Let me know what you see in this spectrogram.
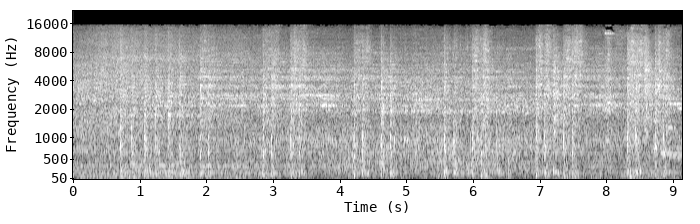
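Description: Container freight train hauled by an EF210 electric locomotive passing through without stopping: a continuous rumble of steel wheels on rail, with the irregular click-clack of the wagons' wheels over rail joints.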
